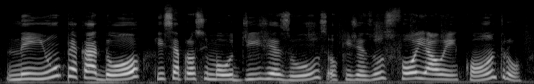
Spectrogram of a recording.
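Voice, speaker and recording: A woman with a Brazilian Portuguese accent who tells her life story as a personal testimony in an animated way, acting out the dialogue. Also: on the high side, measured pace.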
